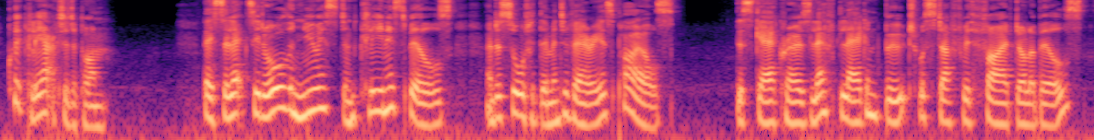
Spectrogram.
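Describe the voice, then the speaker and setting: A woman reading a classic children's fantasy book aloud, giving the lines clear storybook narration. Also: low voice. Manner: expressive reading with lively character voices. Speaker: audiobook narrator.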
